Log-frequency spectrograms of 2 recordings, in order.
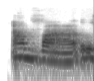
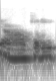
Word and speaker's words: avaro: Avaro já foi ávaro também. Mas agora é avaro, a sílaba tônica é o vá.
